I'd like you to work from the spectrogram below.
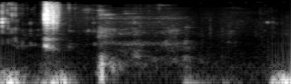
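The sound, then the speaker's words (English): Crunchy bites into a Voortman chocolate-filled wafer cookie, with two sharp crackling crunches followed by soft, muffled chewing. The chewing keeps going faintly between the crunches, with no talking. “They look like your normal Voortman cookie with the chocolate in the middle. They taste like magic.”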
